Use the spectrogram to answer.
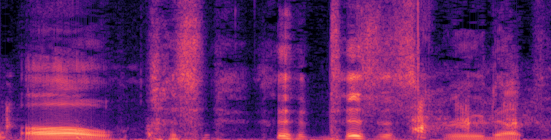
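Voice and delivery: laughing. Real, not acted. Laughing at forgetting the goal.

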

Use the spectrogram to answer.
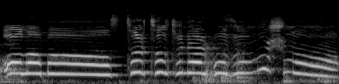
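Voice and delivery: high, slow, hammed-up shock; mock dismay. Mother to children over the broken toy tunnel, playful mock alarm. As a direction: act out alarm for the kids.

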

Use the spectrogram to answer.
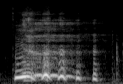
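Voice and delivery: loud, high burst of laughter; laughing. Real, not acted. Laughs at the game.

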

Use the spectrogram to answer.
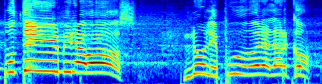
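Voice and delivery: high loud near-miss shout; excited shout. Real, not acted. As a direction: burst out at the close chance.

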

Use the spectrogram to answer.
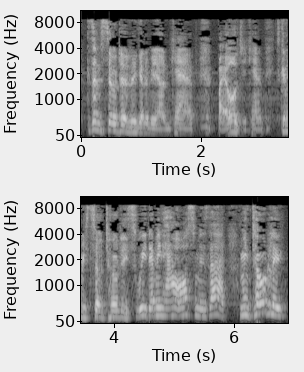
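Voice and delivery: put-on high bubbly valley girl voice, every totally gushed; mock valley girl accent. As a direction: play a ditzy valley girl gushing to her friends. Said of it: "I really can't do this accent".

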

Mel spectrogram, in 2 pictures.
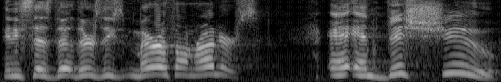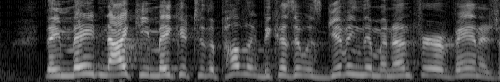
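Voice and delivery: usual speaking voice

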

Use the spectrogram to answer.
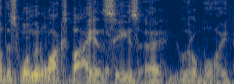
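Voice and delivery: ordinary delivery

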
